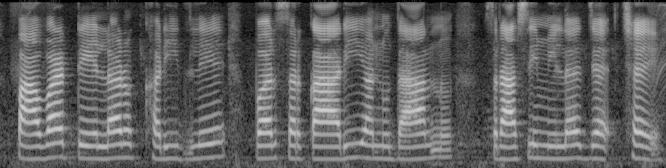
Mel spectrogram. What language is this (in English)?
Maithili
